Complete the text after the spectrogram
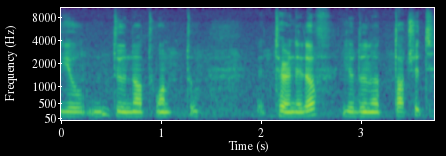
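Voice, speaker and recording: A man's voice against noticeable background noise. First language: Polish. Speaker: motorcycle owner and enthusiast. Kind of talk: tutorial. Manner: halting, many fillers and repetitions.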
